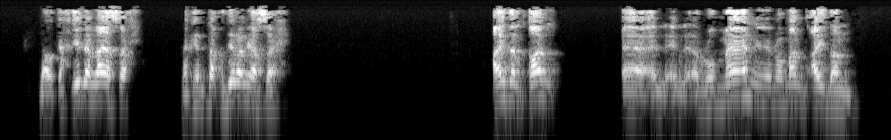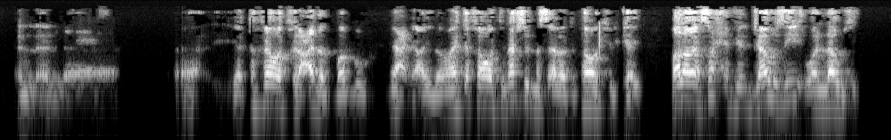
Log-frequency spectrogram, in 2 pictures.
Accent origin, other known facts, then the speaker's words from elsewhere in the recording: Egypt; يعني ما مش عندنا في مصر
